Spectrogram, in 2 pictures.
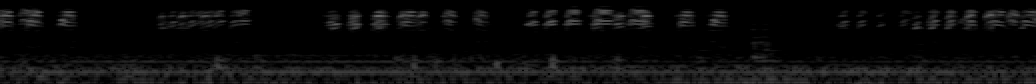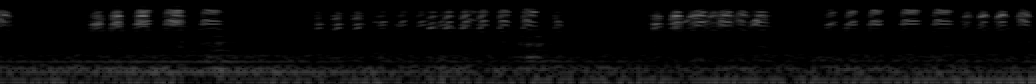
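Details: Hungry great tit nestlings, eight in a nest, begging as both parents bring prey: repeated bursts of fast, high, scratchy chittering, each under a second, with brief gaps and a low hum.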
